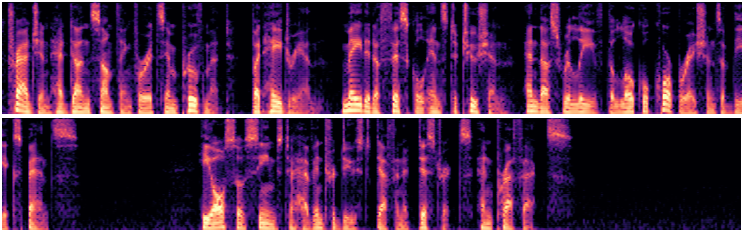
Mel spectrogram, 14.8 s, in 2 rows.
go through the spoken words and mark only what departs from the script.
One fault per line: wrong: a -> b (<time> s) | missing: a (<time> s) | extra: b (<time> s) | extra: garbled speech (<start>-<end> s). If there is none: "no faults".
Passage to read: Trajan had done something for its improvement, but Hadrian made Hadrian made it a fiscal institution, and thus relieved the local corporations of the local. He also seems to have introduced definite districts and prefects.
missing: Hadrian made (3.6 s)
wrong: local -> expense (7.4 s)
